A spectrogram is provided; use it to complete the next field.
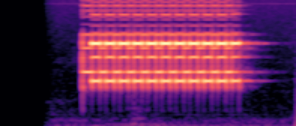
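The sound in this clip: A telephone bell rings in one bright, rapidly trilling burst lasting about a second after silence, then stops, followed by a faint low rumble.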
